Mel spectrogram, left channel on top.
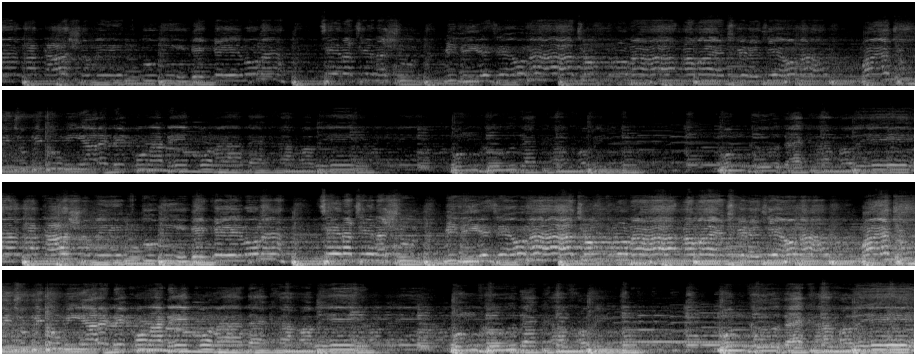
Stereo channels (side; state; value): left; quieter; 14.7 dB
